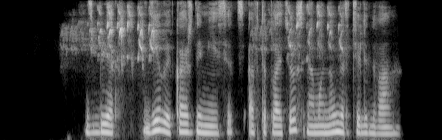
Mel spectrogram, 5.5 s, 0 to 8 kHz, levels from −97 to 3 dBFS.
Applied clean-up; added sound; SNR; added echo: neural mask model Resemble Enhance denoiser.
